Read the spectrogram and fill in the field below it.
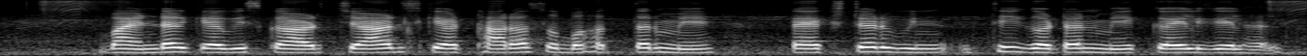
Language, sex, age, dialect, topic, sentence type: Magahi, female, 25-30, Western, agriculture, statement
